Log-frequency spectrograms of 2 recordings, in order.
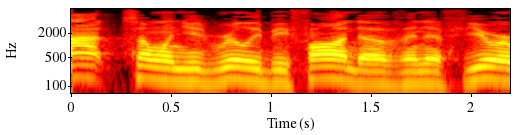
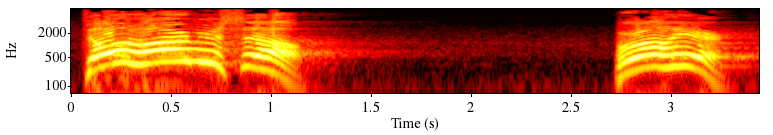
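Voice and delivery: long, high calling shout; urgent shout to stop a man; loud cry; 12 semitones higher, 12 dB louder, slower than usual. Acted. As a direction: cry out across the dark prison. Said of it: "he hears this cry".

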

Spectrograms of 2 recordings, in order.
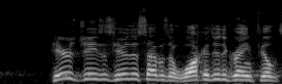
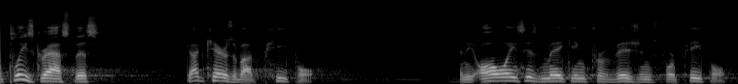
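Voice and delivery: sincere plea; 5 semitones lower, 8 dB quieter than usual. Real, not acted. Preacher urging his congregation to grasp God's care, softly sincere. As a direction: lean in and plead gently.

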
